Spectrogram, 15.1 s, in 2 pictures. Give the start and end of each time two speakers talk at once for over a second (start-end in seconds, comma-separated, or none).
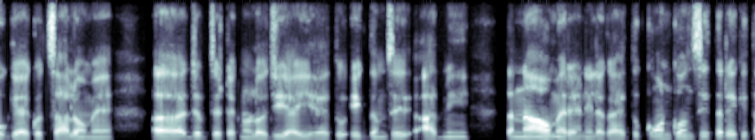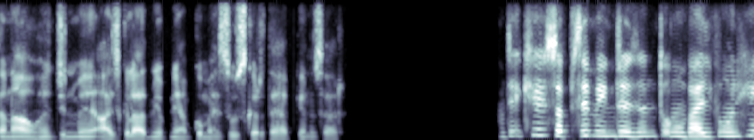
none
